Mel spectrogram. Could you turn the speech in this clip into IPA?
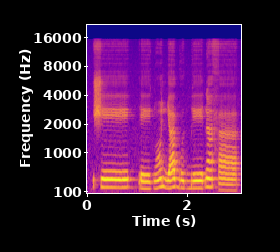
ʃ eː˧ | ɾ eː˨ ɡ ɔ̃˨˦ ɲ a˨˦ ɡʷ ɨ˧ ɡ͡b eː˧ ɗ ã˦ h a˨

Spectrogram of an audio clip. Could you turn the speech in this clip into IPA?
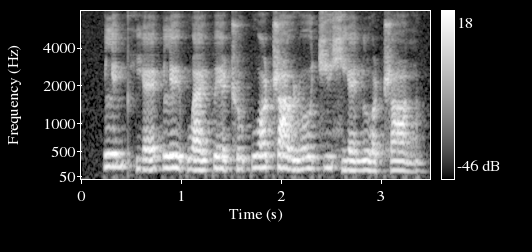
l i˥˩ n pʰ j ɛ˧˥ | l e˥˩ ɪ̯ p w a˧˥ ɪ̯ p e˥˩ ɪ̯ ʈ͡ʂ u˧˥ p w ɔ˥ ʈ͡ʂ ɑ˥˩ ʊ̯ ɻ o˥ ʊ̯ t͡ɕ i˥˩ ɕ j ɛ˥ n l w ɔ˨ ʈ͡ʂ ɑ˥˩ ŋ

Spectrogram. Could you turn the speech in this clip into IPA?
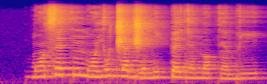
b ɔ̃˧ s ɛ˦ k ũ˦ b ɔ̃˧ j o˦ d͡ʒ a˦˨ d͡ʒ ɛ˨ n i˧ k͡p ɛ˦ ɡ ɛ̃˧ n ɔ˧ k ɛ̃˧ b i˧

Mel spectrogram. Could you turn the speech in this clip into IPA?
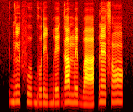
d ĩ˦ f u˧ ɡ u˨ ɾ i˨ b e˧ ɡ a˦ m e˧ b a˨ | ɾ ɛ̃˦ s ɔ̃˦

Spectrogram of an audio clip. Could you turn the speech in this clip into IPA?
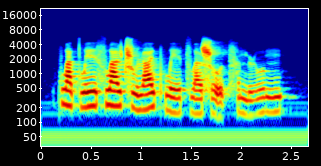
k w ä˥˩ t̪ w e˥ ɪ̯ s w a˥ ɪ̯ ʈ͡ʂ u˨ ɻ a˥ ɪ̯ pʰ w e˧˥ ɪ̯ t͡s w ä˧˥ ʂ o̰˨˩ ʊ̯ t͡sʰ ə˥˩ n ɻ ʊ˥ ŋ

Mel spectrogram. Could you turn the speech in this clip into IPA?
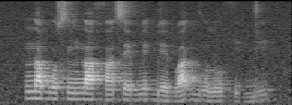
n a˦ b o˧ s ĩ˧ n a˧ h ã˧ s e˧ b e˧ ɡ͡b e˨ b a˨˦ ɡ͡b u˦˨ l u˧ h i˨ ɡ͡b i˨˦

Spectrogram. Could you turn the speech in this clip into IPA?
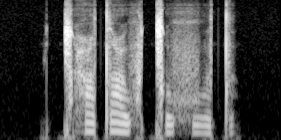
ǀʰ ʉ tˤ j o xʷ ǀ ə xʷ ɤ t

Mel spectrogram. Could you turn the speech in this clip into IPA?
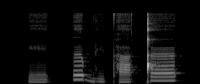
ɪ˩ | ə˥ b y˩ pʰ a˩ ǃ œ˥

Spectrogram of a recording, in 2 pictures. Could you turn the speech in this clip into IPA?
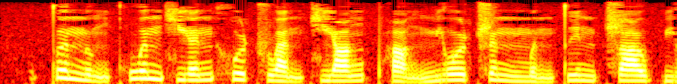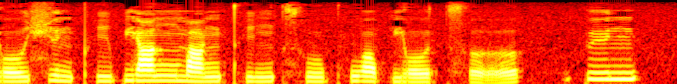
t̪ ə˥˩ n ʊ̰˨˩ ŋ kʰ w ə˥˩ n ɕ j ɛ˧˥ n x u˧˥ ʈ͡ʂ w a̰˨˩ n t͡ɕ j ɑ˧˥ ŋ pʰ ɑ̰˨˩ ŋ m j o˥ ʊ̯ ʈ͡ʂ ə˥˩ n m ə̰˨˩ n t̪ i˥˩ n ʈ͡ʂ ɑ˥ ʊ̯ p j o˧˥ ʊ̯ ɕ y˥˩ n pʰ i˧˥ p j ɑ˥ ŋ m ɑ˧˥ ŋ t̪ʰ i˧˥ ŋ t͡sʰ u˧˥ pʰ w ɔ˥˩ p j o˧˥ ʊ̯ t͡sʰ ɤ̰˨˩˦ | p y˥ n

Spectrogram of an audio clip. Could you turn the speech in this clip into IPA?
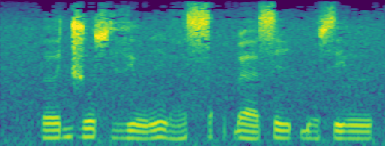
ɘ˨˥ d͡ʒ u˦˨ s vʲ u˨˩˦ ŋ ɛ̤˨˥ s | ɓ ɛ˨˩˦ s i˨ ɓ ṳ˨ s j ɨ˨

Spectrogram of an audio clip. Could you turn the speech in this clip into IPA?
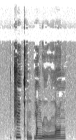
ʈ͡ʂ e˥ ɪ̯ kʰ ə˨˩ n p j ɑ˥ ŋ ɻ ɻ̩˨˩ ɻ ɻ̩˧˥ ɑ˥ ŋ

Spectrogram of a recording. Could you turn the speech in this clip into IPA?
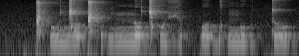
ǁʰ u ŋ͡ǀ o ǁʰ ʏ ɡ nː o ǀʰ u ç ø pː o ɡ | ŋ u ɡ tː u

